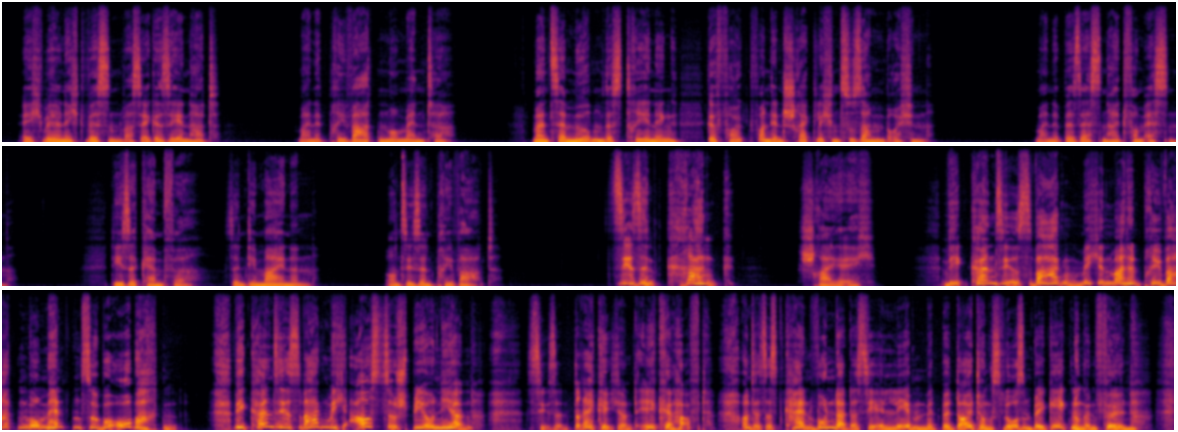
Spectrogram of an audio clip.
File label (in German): Hoerbuch hysteric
